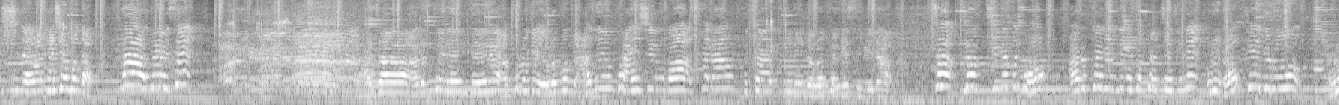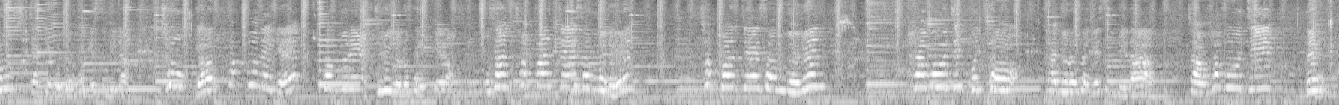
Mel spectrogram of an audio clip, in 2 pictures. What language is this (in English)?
Korean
